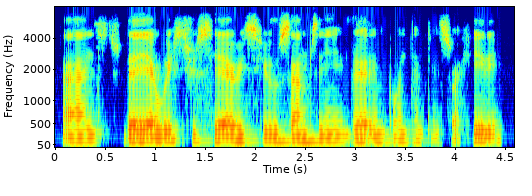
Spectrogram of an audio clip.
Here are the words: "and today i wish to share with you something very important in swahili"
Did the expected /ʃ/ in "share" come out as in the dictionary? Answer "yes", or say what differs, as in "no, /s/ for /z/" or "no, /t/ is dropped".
no, /s/ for /ʃ/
